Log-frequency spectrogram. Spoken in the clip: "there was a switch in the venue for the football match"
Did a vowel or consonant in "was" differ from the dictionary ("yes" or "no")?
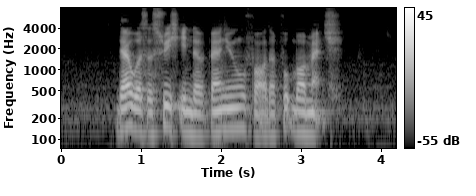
yes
